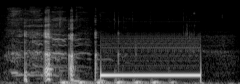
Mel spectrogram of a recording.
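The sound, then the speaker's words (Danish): A few quick clicks and taps, then a loud, steady telephone dial tone sounds for about a second before cutting off abruptly, as someone places a phone call. “jeg skal lige ringe ham op.”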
